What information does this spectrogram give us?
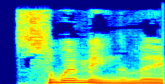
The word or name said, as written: swimmingly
